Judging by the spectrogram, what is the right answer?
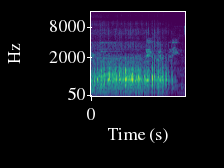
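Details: Snoring during sleep, said to run in the family: loud, rough, rattling breathing through the nose and throat, fading at the end; snoring.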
